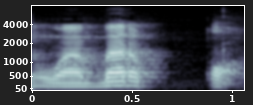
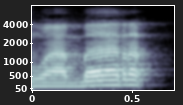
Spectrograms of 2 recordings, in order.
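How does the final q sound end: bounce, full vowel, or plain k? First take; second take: bounce; plain k. First: The q ends with a short echoing bounce. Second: It ends in a plain, flat k sound. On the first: The speaker calls it right. "Jadi ada unsur qalqalah" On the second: The speaker calls it wrong. "bukan wabarak, wabarak salah ya"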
